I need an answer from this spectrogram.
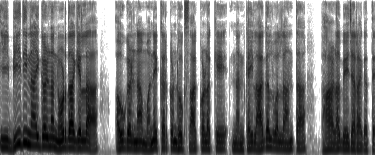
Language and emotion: Kannada, sad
